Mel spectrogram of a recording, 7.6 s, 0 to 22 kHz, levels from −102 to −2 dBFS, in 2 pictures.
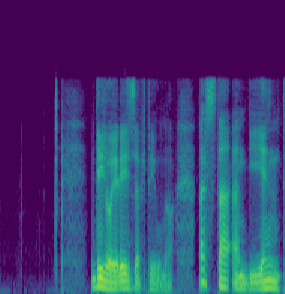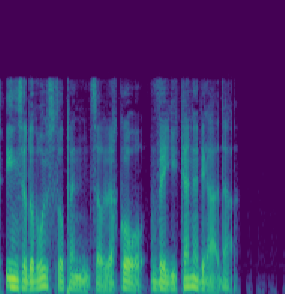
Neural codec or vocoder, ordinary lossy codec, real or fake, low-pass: codec, 16 kHz, 1 kbps, FunCodec, trained on Chinese and English, 50 frames a second; AAC, 96 kbps; fake; 7.2 kHz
